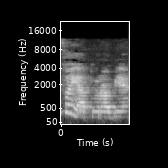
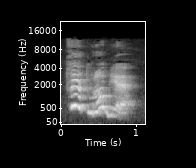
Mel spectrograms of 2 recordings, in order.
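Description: First: Said in the usual way. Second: Much higher, mock-girlish voice; high-pitched flustered question. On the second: Girl wonders why she is here, high and flustered. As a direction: ask it way up high. Repeated take in put-on high voice.

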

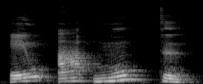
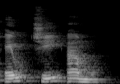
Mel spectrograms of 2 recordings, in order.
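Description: First: "Eu amo-te" very slow, European Portuguese accent, "te" almost swallowed. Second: "Eu te amo" with "te" as "chi", slow Brazilian accent. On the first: Teacher contrasting with the Brazilian form, slow European Portuguese accent. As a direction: stretch out "Eu amo-te" like a Lisbon speaker. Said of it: "En el portugués de Portugal sería". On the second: Teacher imitating the Brazilian accent, slow "Eu te amo". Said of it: "en el portugués de Brasil decimos". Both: Shown as a demonstration.

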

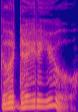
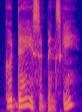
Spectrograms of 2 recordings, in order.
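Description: First: Official's reply. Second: Bright, much higher and louder hello; cheerful greeting. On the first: Visitor answers Oblomov's greeting. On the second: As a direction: call out gladly to a welcome friend. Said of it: "cried Oblomov cheerfully". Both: A narrator's reading.

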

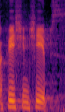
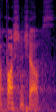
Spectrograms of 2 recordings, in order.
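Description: First: Australian accent, "chips" drawn toward "cheeps"; "fish and chips" with tight Australian ee vowels; Australian twang. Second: New Zealand-style accent, "fish" as "fush"; "fish and chops" in accent, short i flattened to uh; corrected accent vowels. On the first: Sticking to his own food, slipping into Australian twang. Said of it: "There was a bit of an Australian twang going on there". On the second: Correcting his twang, New Zealand-style accent vowels. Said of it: "I should say". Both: Shown as a demonstration.

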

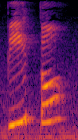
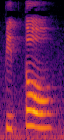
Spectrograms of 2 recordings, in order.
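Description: First: "pito" with high, long PI; stress on first syllable. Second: "pito" as pi-TO, loud TO; stress on last syllable. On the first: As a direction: lift PI in "pito" as a contrast. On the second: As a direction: snap to TO in "pito". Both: Shown as a demonstration.

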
